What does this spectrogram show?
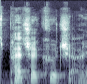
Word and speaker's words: Pecha Kucha: It's pachukucha. Even though you may hear other people pronounce it in other ways.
